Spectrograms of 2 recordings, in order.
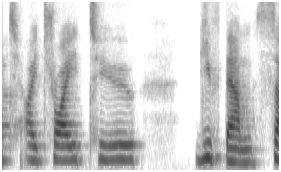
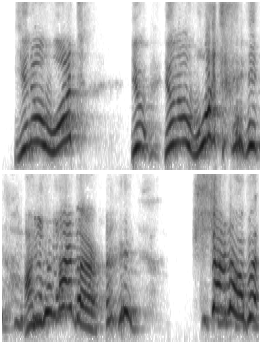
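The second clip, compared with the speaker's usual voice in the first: screaming, shrill, very loud, pitched-way-up shout; 12 semitones higher, 15 dB louder than usual. Retelling shouting at the people in the apartment: imitating own past shouting. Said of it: "shouting at them".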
